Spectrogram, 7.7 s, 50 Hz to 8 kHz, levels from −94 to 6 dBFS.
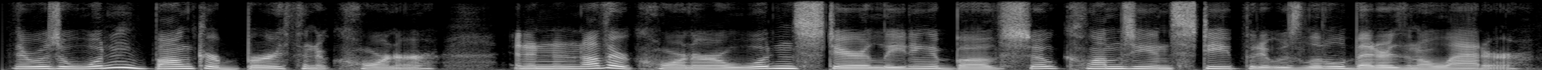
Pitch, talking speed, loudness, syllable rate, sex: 205 Hz, 235 wpm, -16 LUFS, 6.2 syllables/s, female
